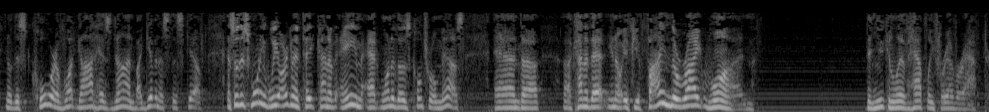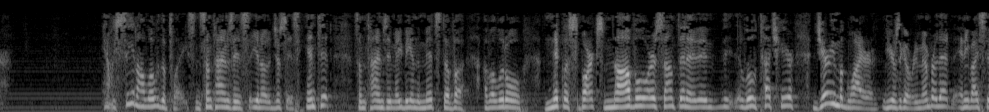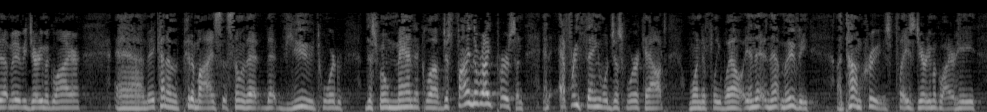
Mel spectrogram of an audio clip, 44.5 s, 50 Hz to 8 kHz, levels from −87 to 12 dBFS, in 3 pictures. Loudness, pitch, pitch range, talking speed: -28 LUFS, 180 Hz, 165-200 Hz, 195 wpm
